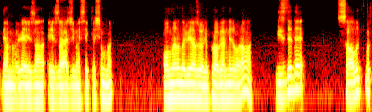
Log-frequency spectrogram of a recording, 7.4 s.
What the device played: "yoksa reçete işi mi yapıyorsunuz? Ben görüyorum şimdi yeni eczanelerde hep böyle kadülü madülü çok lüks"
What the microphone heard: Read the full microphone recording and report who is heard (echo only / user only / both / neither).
user only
